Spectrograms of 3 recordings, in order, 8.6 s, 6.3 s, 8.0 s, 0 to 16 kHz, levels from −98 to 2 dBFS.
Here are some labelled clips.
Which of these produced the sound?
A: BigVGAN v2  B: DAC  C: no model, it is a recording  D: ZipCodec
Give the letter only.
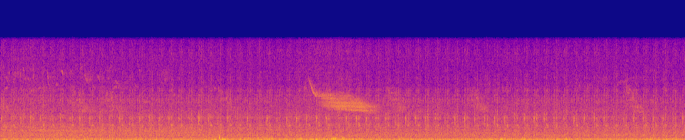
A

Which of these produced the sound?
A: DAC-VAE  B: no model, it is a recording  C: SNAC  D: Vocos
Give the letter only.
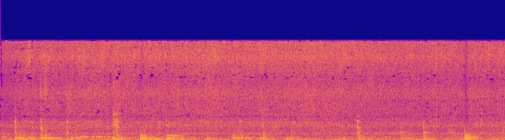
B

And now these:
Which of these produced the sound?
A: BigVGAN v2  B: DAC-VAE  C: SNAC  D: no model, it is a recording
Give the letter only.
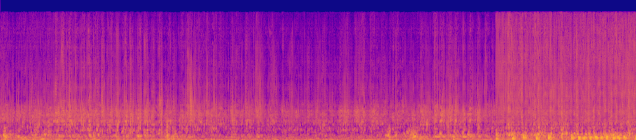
A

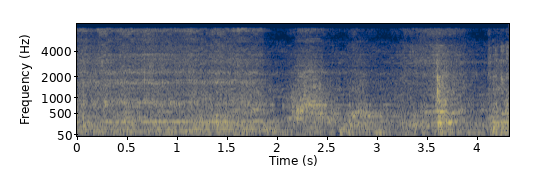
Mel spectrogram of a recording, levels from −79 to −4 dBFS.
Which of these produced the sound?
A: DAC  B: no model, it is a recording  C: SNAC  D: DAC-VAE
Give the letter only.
C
